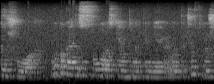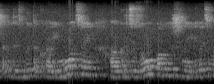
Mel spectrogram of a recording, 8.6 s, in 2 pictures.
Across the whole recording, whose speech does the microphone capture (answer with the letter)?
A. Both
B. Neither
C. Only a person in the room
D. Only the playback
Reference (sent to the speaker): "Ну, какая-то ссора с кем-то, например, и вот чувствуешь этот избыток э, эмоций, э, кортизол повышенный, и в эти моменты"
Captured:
D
